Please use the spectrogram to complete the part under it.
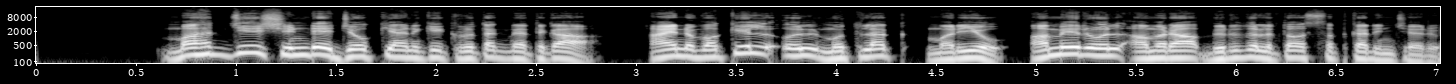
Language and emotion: Telugu, neutral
